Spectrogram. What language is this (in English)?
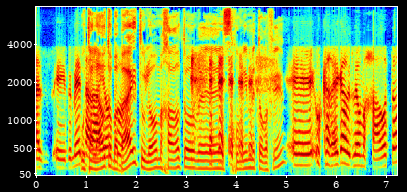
Hebrew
